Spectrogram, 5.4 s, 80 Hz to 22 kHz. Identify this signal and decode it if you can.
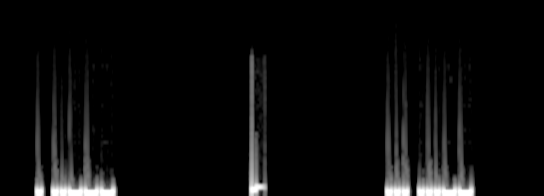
Morse code, heard as a keyed tone, about 30 wpm, 700 Hz. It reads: E2 S3
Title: Single-Letter Single-Number 30wpm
